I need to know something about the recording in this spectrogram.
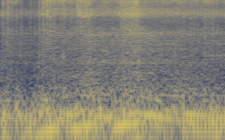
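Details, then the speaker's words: Honda Scoopy after repair work, with no oil leaks: a smooth, steady low hum with no knocks, ticks or rattles. Normal running. "suara halus, suara halus. Udah selesai."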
